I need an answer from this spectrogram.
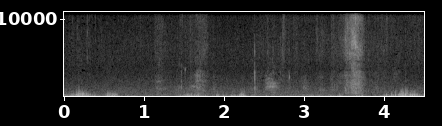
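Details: Two Giant Schnauzers, an adult and a five-month-old pup, play outdoors in deep fresh snow during the pup's first real winter. Short, low, muffled woofs come at the start and again near the end, with soft rustling and scuffling in between.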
